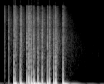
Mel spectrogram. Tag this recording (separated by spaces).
field-recording crackle stereo pop firework firecracker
